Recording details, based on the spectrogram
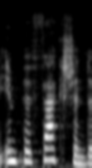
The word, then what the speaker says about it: imperfection: tell him that may be a good thing, 最后一句 because without imperfection, 这个 because 一般来说要弱读成 because, 也就是后面这个 cause 弱读成刷 sound, because 后面 without 和 imperfection 连读 without imperfection, 我们还需要注意 imperfection 的重读是在 fa 这个音节上啊，应该是 imperfection, without imperfection, neither you 英音的话可能会把它读成 neither neither，美音更倾向于读成 neither neither，跟另外一组就是 either either 是一样的。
